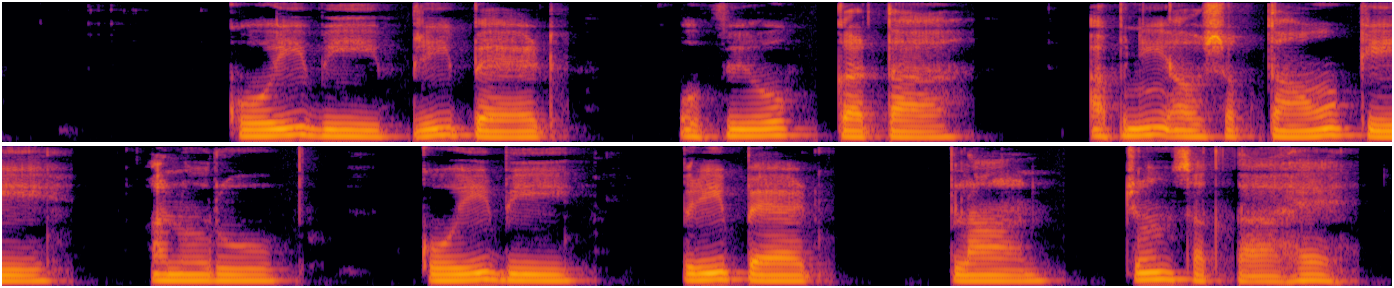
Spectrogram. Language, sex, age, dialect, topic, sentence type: Hindi, female, 36-40, Garhwali, banking, statement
